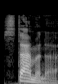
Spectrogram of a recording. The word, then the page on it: stamina: anglais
